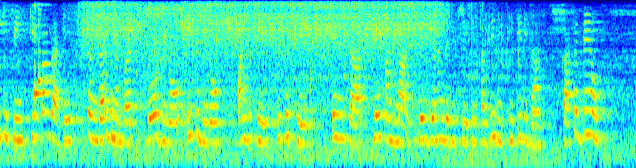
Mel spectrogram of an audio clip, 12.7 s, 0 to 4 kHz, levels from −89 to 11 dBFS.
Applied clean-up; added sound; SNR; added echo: none; Sink (filling or washing) / Water tap, faucet; 10 dB; reverberation time 1.1 s.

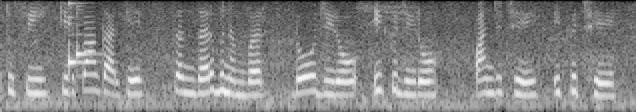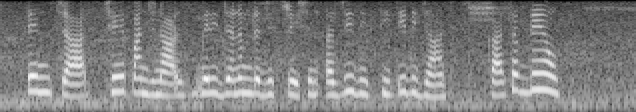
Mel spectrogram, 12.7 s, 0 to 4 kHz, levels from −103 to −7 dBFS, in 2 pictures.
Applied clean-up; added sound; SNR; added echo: none; none; none; none.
